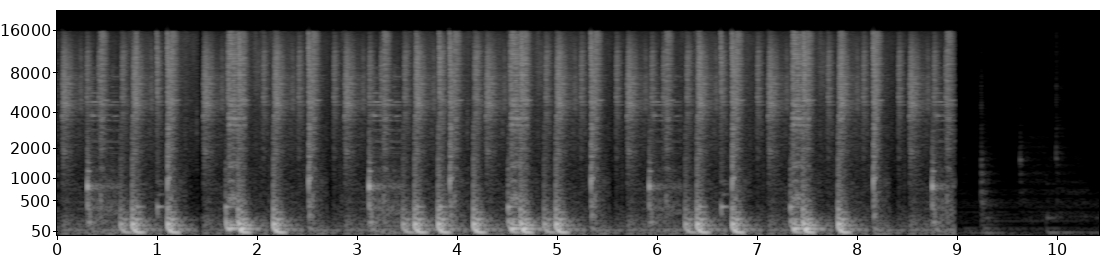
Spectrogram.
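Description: Lo-fi boom bap drum loop at about 85 BPM, programmed on an Akai MPC 1000: swung kicks and snares. It stops abruptly about nine seconds in.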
